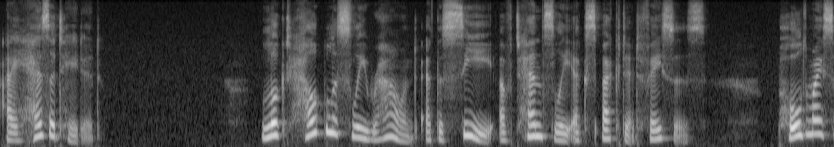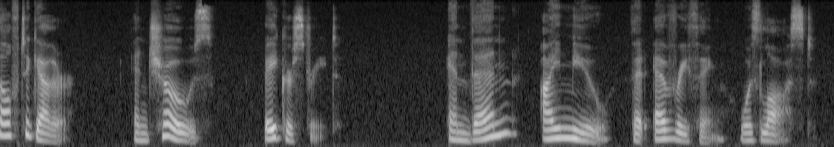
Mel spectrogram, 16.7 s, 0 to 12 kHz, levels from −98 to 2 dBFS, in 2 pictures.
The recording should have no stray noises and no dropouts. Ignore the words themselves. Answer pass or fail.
pass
